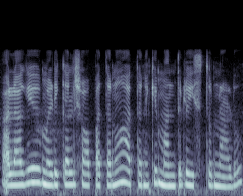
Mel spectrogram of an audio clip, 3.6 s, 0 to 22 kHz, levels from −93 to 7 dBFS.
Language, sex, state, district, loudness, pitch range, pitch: Telugu, female, Telangana, Hyderabad, -15 LUFS, 225-250 Hz, 230 Hz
